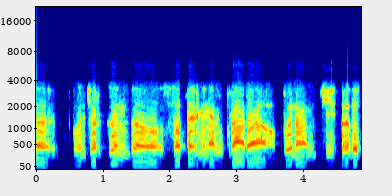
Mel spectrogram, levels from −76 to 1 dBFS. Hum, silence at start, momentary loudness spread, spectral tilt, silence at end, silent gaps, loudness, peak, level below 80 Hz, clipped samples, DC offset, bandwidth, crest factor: none; 0 s; 5 LU; -4.5 dB/octave; 0.05 s; none; -16 LUFS; 0 dBFS; -58 dBFS; under 0.1%; under 0.1%; 6.6 kHz; 16 dB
